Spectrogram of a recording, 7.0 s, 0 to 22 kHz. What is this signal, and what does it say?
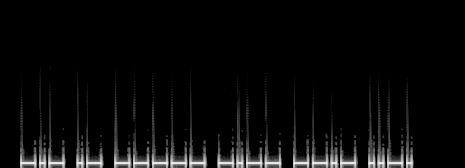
Morse code, heard as a keyed tone, about 17 wpm, 700 Hz. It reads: KA0YQF
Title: USA Call Signs Repeated 2x 17wpm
